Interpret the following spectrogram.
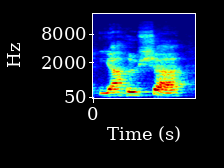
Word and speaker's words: Yahusha: scriptures and how we know that it is pronounced as yahusha and not all these other variations that you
